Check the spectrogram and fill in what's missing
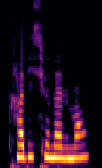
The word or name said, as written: traditionnellement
